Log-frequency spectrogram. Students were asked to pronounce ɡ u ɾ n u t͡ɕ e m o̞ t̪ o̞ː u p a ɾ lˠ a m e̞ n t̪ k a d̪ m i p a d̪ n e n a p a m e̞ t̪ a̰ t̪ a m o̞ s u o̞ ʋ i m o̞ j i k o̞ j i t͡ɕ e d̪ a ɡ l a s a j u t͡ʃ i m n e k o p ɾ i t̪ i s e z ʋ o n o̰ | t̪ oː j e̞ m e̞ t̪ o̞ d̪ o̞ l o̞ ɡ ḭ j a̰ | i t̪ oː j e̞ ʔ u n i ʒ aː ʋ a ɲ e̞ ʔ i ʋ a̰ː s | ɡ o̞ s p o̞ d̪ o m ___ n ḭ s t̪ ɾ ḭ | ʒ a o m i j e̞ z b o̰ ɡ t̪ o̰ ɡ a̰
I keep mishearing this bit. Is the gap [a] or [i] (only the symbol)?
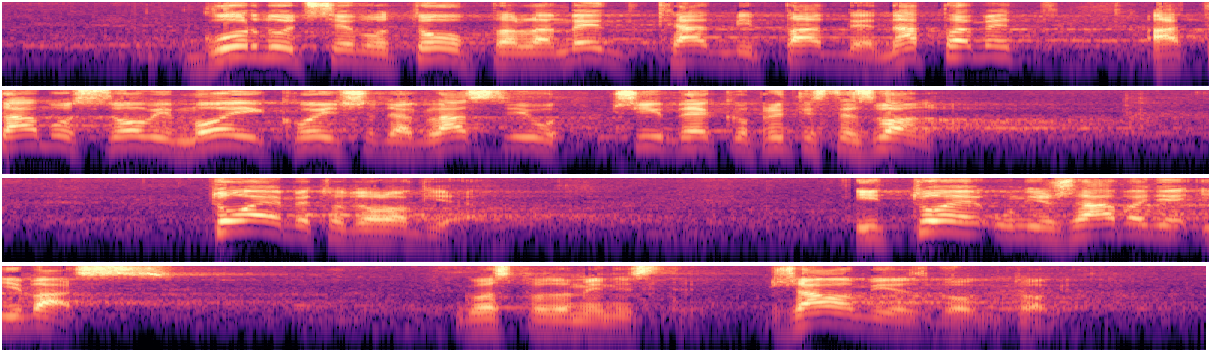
i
